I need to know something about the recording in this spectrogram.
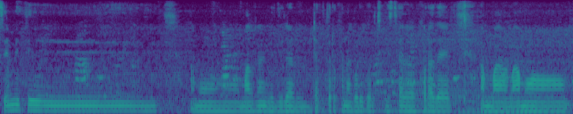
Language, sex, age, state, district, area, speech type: Odia, male, 18-30, Odisha, Malkangiri, urban, spontaneous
